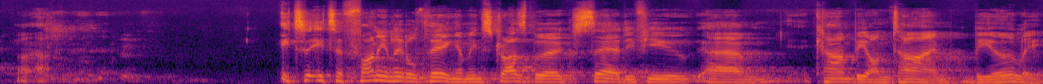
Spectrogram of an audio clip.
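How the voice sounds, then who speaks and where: There is audible room echo around a man's medium-pitched voice. He speaks at a fairly slow pace with ordinary pitch variation. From Australia. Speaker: theatre director. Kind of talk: panel discussion. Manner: hesitant, repetitive.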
